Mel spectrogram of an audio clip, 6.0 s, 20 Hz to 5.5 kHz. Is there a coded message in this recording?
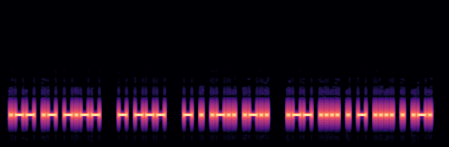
Yes: Morse code from 0.1 to 5.8 s, heard as a keyed tone, about 33 wpm, 600 Hz. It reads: WAY TO TELL WHETHER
